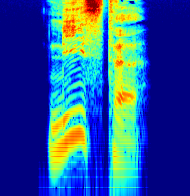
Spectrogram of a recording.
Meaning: inflection of niesen: 1. first/third-person singular preterite 2. first/third-person singular subjunctive II
- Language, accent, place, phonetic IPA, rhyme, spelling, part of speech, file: German, Germany, Berlin, [ˈniːstə], -iːstə, nieste, verb, De-nieste.ogg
